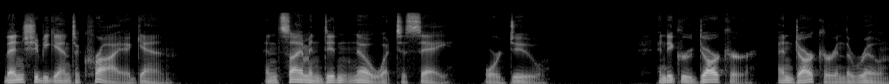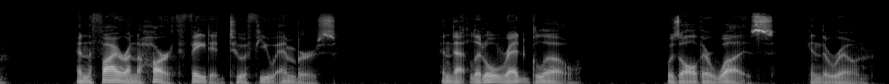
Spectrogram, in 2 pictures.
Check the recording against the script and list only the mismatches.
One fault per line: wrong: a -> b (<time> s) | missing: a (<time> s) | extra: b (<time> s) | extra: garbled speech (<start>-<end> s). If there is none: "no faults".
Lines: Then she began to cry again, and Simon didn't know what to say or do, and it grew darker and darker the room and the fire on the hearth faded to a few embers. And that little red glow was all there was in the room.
extra: in (8.3 s)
